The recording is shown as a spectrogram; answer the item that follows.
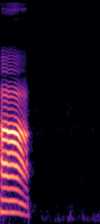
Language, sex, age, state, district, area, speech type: Urdu, male, 45-60, Uttar Pradesh, Aligarh, urban, read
